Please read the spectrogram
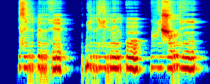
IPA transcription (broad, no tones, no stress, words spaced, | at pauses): zirpɪrhɪ | ɓirɣirĩrpũ | viʒʊr ɣĩ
